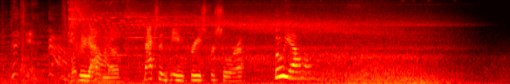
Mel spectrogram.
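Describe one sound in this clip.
A magic blast bursts with a bright shimmering ring that slowly fades.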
